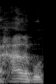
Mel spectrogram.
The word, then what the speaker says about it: Hannibal: so she's TR to Hannibal Lector whose name rhymes with cannibal which I which came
